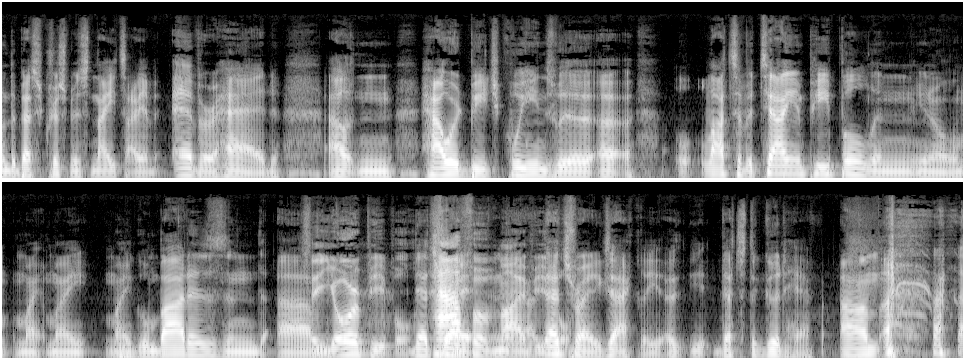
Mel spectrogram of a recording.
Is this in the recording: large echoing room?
no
